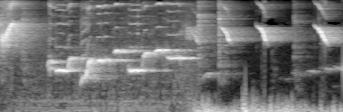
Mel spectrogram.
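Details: White-rumped shama song used to provoke other birds into singing: stepping whistled notes rising in pitch, then a run of sharp high downward-slurred notes, over steady low background noise.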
